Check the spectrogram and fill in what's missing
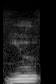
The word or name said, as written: YU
